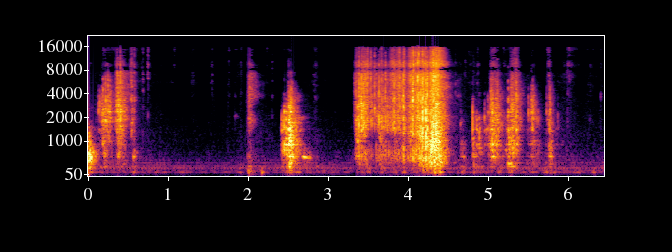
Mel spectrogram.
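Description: A deck of tarot cards being shuffled by hand: rustling, slapping bursts of card on card. One longer burst lasts about a second midway, and several short ones follow near the end.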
